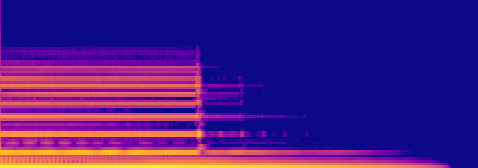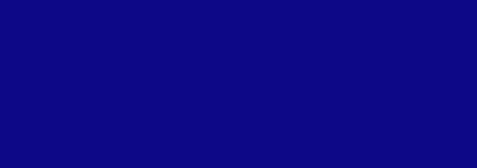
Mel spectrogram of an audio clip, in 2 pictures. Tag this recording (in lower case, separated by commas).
music, silence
